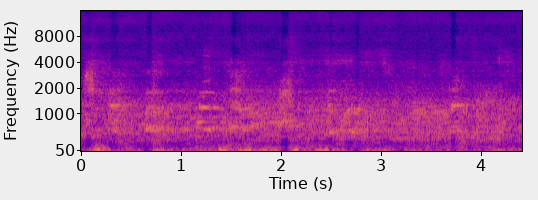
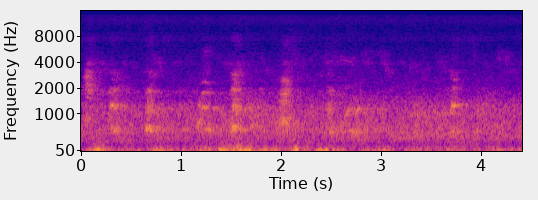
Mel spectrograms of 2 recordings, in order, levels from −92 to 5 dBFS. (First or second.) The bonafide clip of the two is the second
